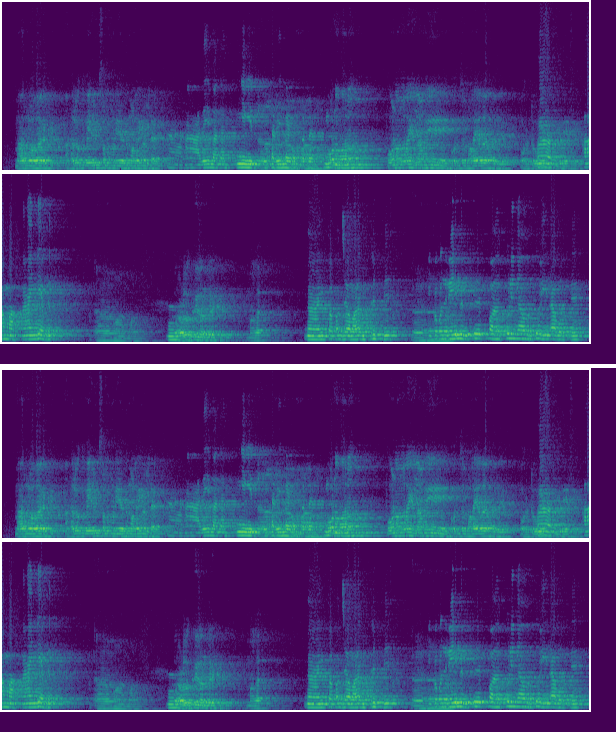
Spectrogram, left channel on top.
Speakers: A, on the right (about 70°); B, in the centre.
A: நார்மலா தா இருக்குது அந்த அளவுக்கு வெயிலுன் சொல்ல முடியாது மழையு இல்ல
B: ஆ ஆ அதே மாரிதா இங்கயு இருக்கு
A: ஆ
B: அதே மாரிதா
A: ஆமா,
B: பிரதர்
A: ஆமா.
B: ம்
A: போன
B: ம்
A: வாரம்
B: ம்
A: போன வாரோ எல்லாமே கொஞ்சோ மழையா தா இருந்தது ஒரு two
B: ah
A: days three days
B: ஆமா ஆனா இங்க
A: ஆமா ஆமா
B: ம்
A: ஓரளவுக்கு வந்திருக்கு மழை
B: ஆ இப்ப கொஞ்சம் மழ விட்டிருக்கு
A: ஆ ஆ
B: கொஞ்சோ வெயில் இருக்கு இப்ப கூலிங்காவு இருக்கு வெயிலாவு இருக்கு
